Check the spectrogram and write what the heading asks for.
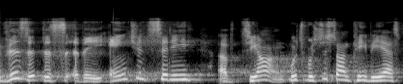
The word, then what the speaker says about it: Xi'an: Okay, X''ing, which is pronounced Xi'an, which is where the Mao Revolution began, but which is where the end of the Silk Road is.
